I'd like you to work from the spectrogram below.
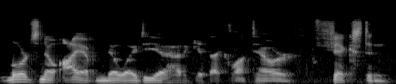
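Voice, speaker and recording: A flustered, polite guard captain, put on by a man running a tabletop game, stammering and hesitating. The voice sits a little lower than the man's usual speech and stays apologetic. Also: fairly even intonation, normal speed.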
